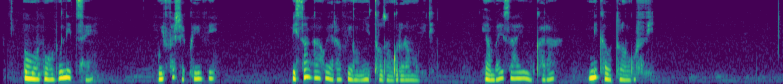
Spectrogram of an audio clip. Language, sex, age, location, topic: Kinyarwanda, female, 18-24, Kigali, health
